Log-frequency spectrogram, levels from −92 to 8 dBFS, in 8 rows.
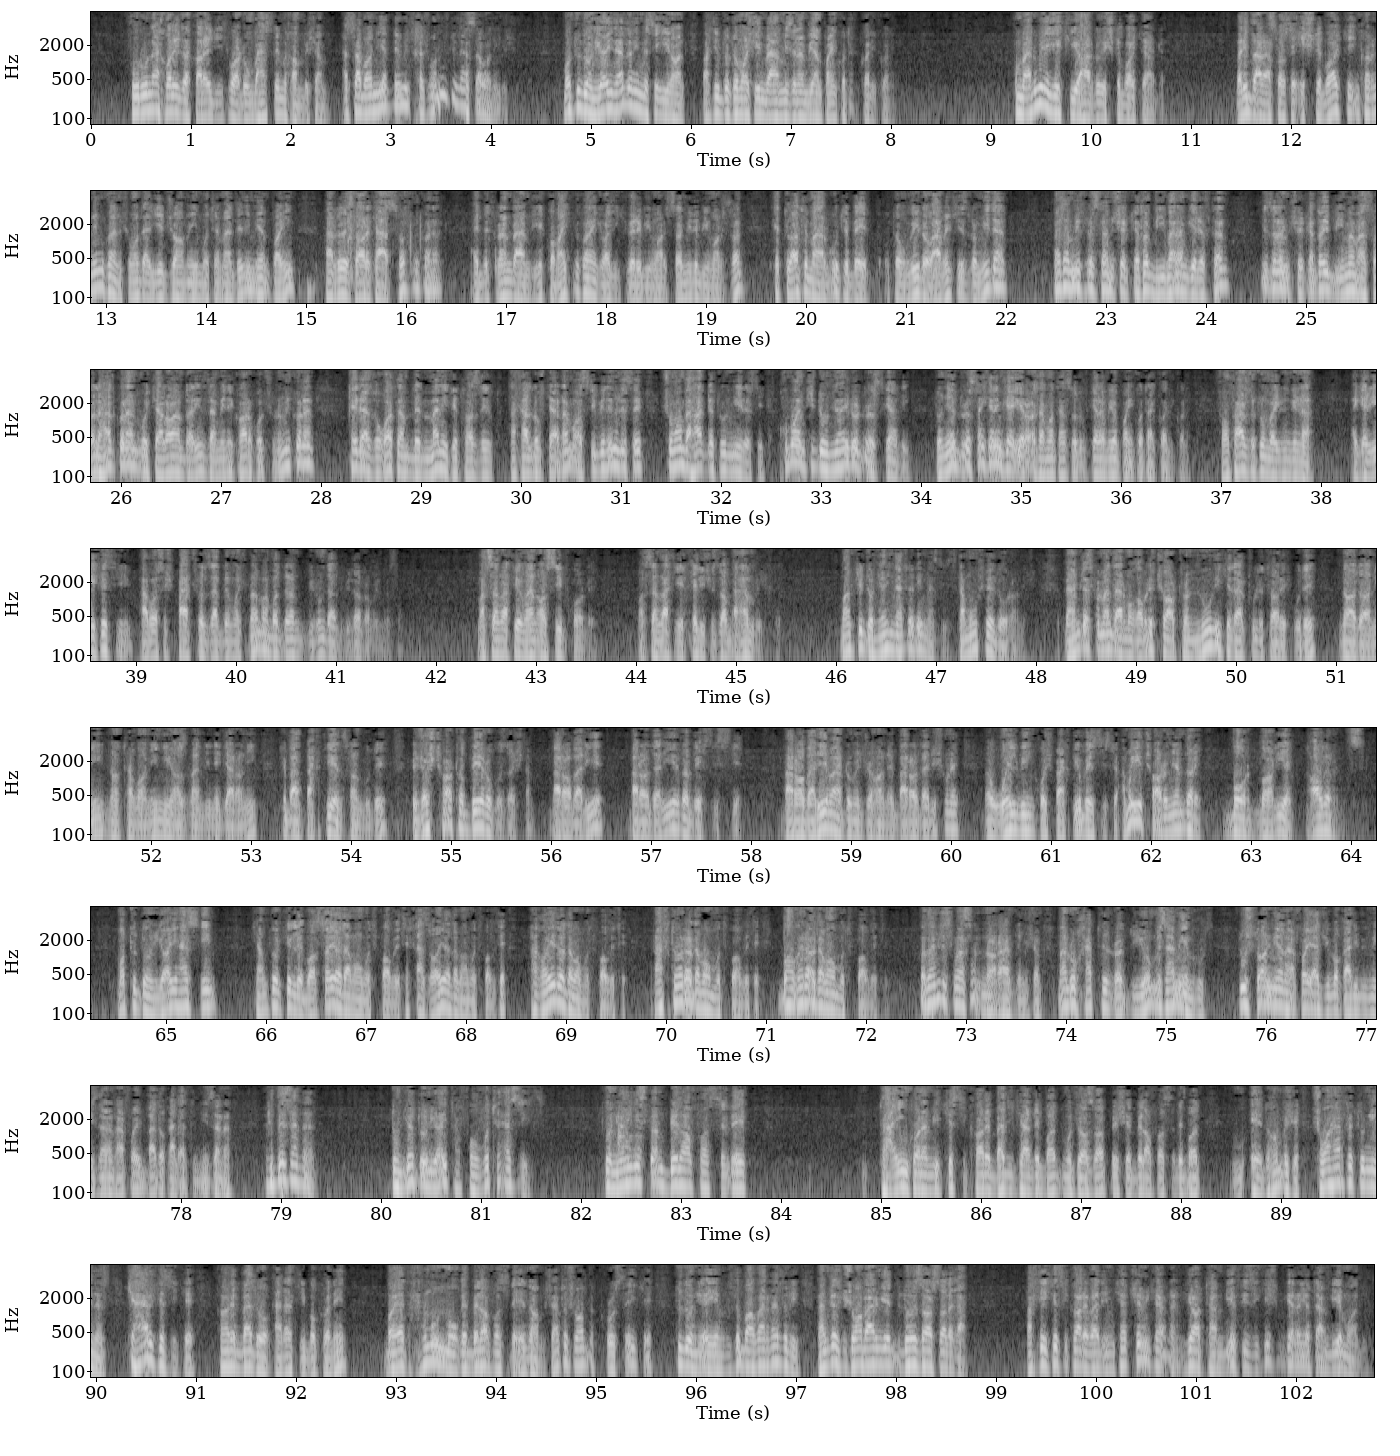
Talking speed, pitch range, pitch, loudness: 210 wpm, 90-120 Hz, 105 Hz, -17 LUFS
